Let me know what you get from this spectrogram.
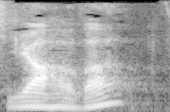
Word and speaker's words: Yahweh: But if you look at the Hebrew, at the Hebrew, or if you check the concordance, you'll find that it's spelled YHVH, which is pronounced Yahweh.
